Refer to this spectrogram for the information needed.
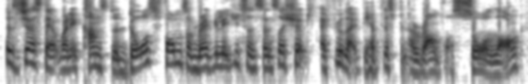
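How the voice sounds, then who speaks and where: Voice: medium pitch, lively intonation, fast, creaky, over music. A video essay host narrating in an informal, explanatory way, with conversational asides and hedged remarks.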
